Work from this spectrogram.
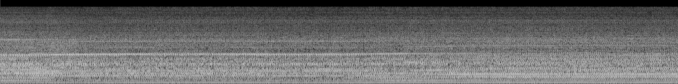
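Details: Honda Shine with a newly fitted replacement shutter-model carburettor, before tuning: steady, even single-cylinder beat with a constant buzzy tone, no misses or stumbles. The earlier problem is gone and it runs cleanly.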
